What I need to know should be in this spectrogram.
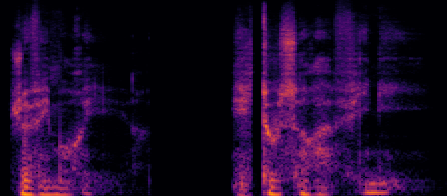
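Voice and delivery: soft, breathless whisper to herself; whispered thought. Acted. Emma thinking of death alone, whispered. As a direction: let the thought slip out as a whisper. Dying Emma's inner thought.

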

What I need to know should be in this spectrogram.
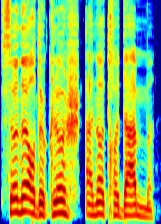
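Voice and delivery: loud, high, slow answer; deaf bellringer. A narrator's reading. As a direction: spell out who he is, slowly. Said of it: "répond Quasimodo". (le sonneur sourd, lent, haut et fort)

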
